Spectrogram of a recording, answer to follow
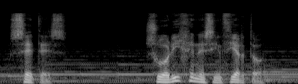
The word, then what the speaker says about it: Set: El nombre de Set, en egipcio antiguo, se pronuncia algo como sutec o setes.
